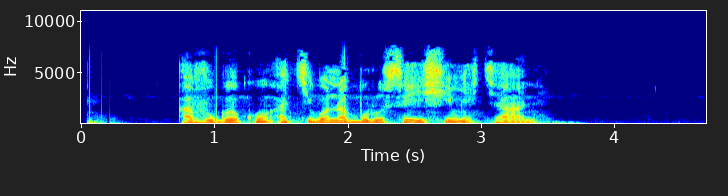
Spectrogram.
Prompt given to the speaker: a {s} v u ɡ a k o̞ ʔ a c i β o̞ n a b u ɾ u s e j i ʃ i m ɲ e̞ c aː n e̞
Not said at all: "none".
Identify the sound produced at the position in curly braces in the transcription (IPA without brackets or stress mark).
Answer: none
